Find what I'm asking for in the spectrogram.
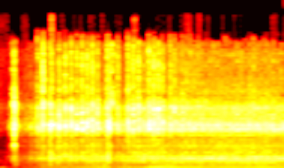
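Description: A small gasoline engine on lawn-care equipment, with carburetor trouble, catches and runs: a brief pull or cough, then a steady, loud buzzing idle close by, with no talk.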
